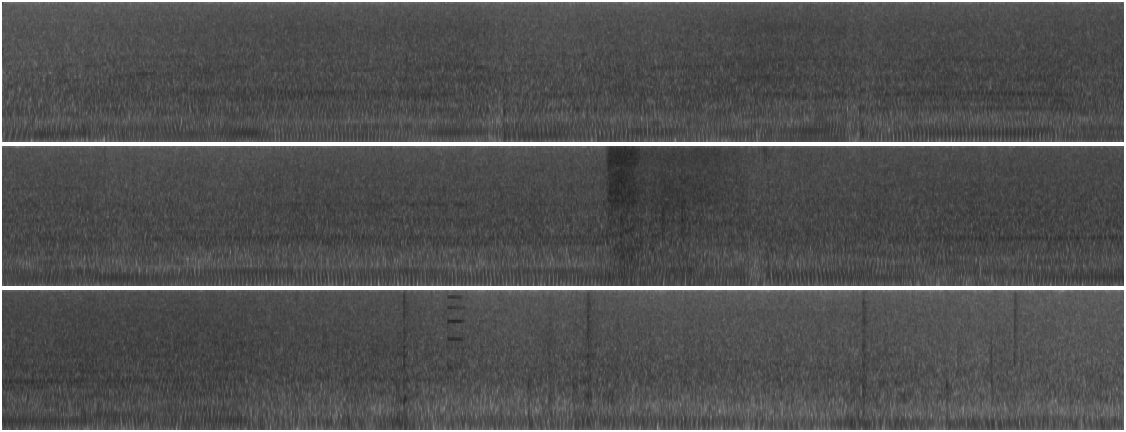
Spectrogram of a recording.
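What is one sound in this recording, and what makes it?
A racing car engine roars and revs up through its gears.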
